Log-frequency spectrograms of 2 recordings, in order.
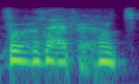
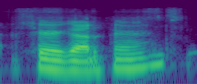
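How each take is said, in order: First: High-pitched fanatical outburst; cartoon teacher impression. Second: Said in the usual way. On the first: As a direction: blurt it like an obsessed cartoon teacher. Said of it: "where he's like".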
